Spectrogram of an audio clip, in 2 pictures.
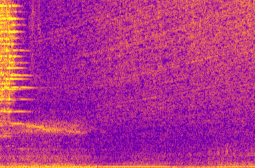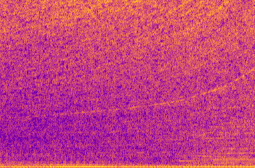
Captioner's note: car engine revving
